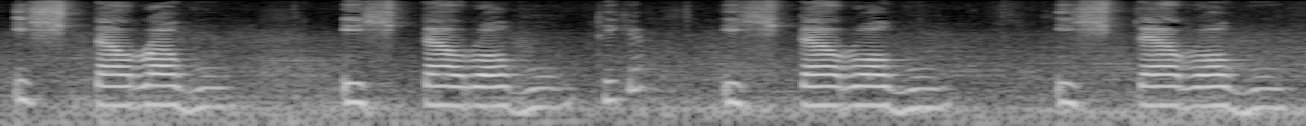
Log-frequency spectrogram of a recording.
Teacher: वाव दम्मा वू बारीकी से अदा करेंगे, इसे स्ट्रेच नहीं करेंगे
